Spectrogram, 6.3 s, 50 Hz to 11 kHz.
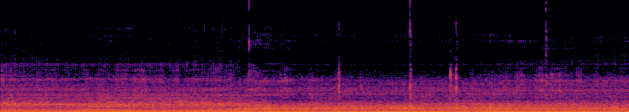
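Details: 1995 Honda Prelude Special Edition, fired up after sitting about an hour since it was last moved: a steady, even low hum at constant pitch with no knocks, ticks or misses. Normal healthy idle.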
